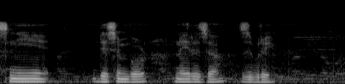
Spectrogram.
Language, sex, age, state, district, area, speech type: Bodo, male, 30-45, Assam, Baksa, urban, spontaneous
